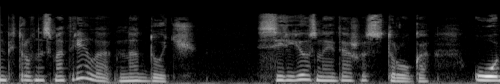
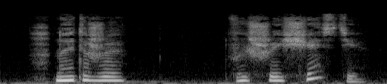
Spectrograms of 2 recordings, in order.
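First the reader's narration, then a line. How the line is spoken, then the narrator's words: Uncertain objection. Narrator (Russian): неуверенно возразила Таня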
